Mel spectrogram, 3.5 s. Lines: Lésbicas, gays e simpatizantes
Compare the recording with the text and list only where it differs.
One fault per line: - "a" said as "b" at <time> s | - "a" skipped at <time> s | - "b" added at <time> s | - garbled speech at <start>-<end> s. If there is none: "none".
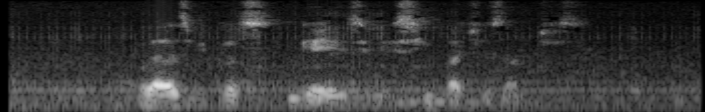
none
